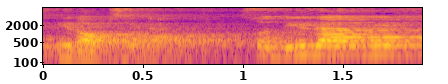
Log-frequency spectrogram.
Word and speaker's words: Pteropsida: Here P is silent. So it is Pteropsida.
